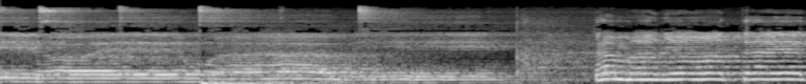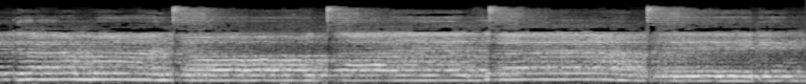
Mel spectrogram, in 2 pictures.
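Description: Slow church singing in long, held notes that change pitch every second or so, with a short break about three seconds in.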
